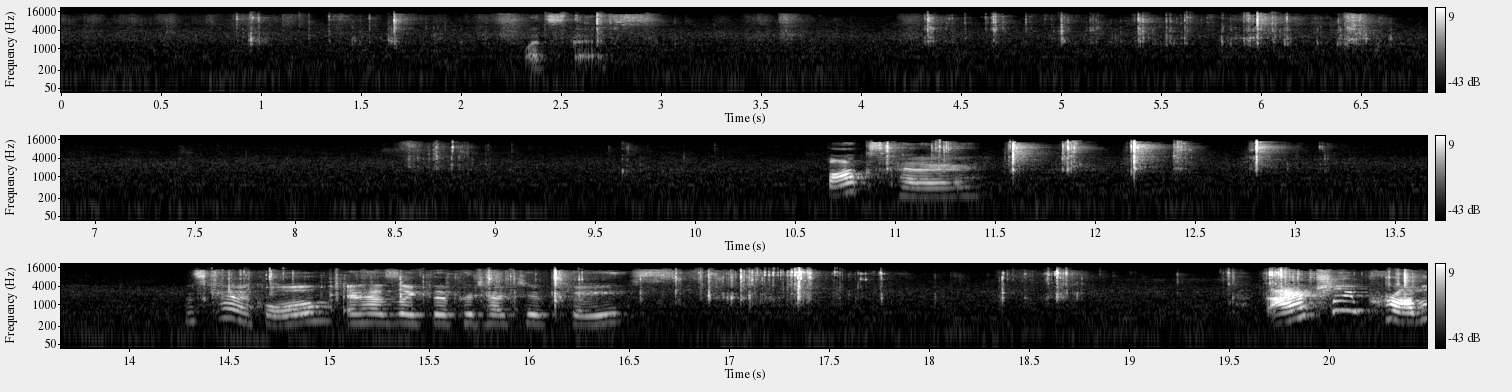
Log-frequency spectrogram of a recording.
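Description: A plastic tool clicks and rattles.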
